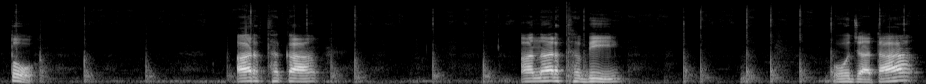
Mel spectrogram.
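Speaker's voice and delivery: slow dictation in broken-up phrases. Acted. Teacher dictating notes to students, slow dictation. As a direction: read it out piece by piece for note-taking.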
